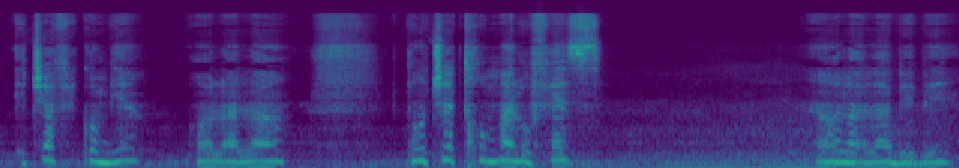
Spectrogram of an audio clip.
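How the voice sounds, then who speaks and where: A woman playing a sultry lover on the phone, in a whispered role-play that is soft, breathy and coaxing. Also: fairly high pitch, fairly even intonation, measured pace, slight background noise, exaggerated voice.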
